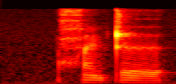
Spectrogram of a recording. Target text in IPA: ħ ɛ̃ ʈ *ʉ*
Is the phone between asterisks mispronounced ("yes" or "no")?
yes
